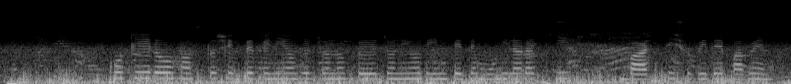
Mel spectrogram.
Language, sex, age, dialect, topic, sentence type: Bengali, female, 60-100, Northern/Varendri, banking, question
